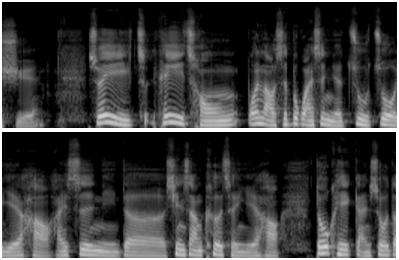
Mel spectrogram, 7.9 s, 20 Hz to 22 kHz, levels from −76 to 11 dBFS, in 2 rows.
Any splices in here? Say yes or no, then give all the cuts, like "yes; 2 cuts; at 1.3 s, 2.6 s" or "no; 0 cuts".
no; 0 cuts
